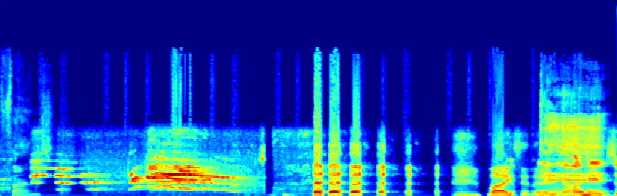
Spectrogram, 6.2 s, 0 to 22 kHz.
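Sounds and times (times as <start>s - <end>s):
speech: 0.1s - 0.6s, 3.1s - 6.1s
cat meowing: 0.6s - 2.7s
laughter: 2.7s - 6.1s.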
